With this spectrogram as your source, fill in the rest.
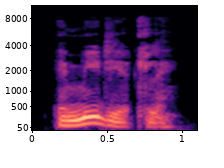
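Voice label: "immediately", British English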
